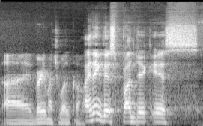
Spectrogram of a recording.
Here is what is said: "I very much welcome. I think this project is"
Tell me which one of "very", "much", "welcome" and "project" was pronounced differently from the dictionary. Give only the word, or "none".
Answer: none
